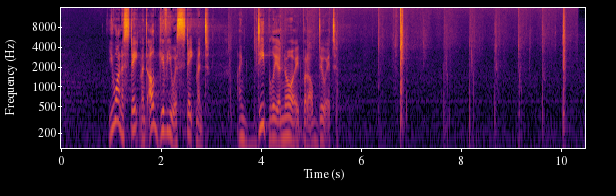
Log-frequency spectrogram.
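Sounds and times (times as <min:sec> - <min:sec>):
speech: 0:01.0 - 0:05.6
unhurried footsteps on a hard surface: 0:03.2 - 0:10.4.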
